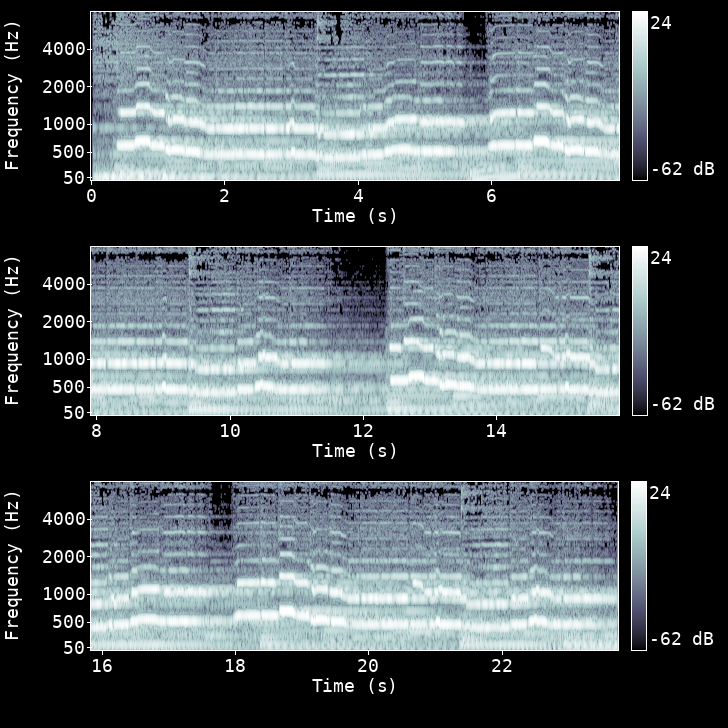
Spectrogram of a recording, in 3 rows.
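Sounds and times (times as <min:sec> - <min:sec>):
flute: 0:00.0 - 0:23.7.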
